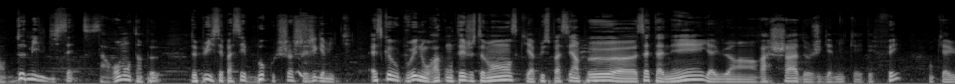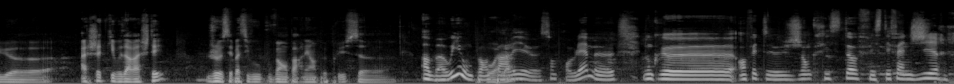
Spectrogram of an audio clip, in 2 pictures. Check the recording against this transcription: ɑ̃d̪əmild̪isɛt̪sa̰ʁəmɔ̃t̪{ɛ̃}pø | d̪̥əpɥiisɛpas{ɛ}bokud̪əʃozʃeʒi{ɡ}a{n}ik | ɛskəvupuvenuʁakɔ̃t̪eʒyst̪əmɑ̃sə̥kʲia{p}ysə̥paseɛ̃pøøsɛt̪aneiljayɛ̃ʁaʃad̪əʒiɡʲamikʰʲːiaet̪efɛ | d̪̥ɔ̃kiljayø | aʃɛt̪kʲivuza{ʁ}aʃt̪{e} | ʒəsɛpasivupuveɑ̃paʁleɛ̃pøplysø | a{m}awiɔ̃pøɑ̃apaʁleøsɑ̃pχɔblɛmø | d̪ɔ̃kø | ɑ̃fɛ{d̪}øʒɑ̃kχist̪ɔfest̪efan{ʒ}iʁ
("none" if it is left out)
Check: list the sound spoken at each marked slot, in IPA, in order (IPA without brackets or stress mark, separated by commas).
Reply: ɛ̃, e, ɡ, m, p, ʁ, e, b, t̪, ʒ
